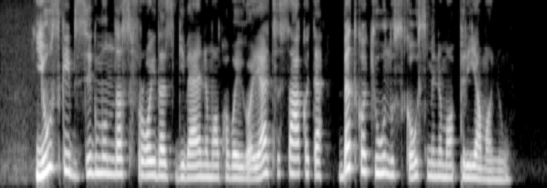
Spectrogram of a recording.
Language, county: Lithuanian, Panevėžys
